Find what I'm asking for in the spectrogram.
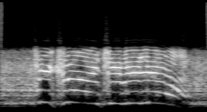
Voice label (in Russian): aircraft damaged, mood high, speech ru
